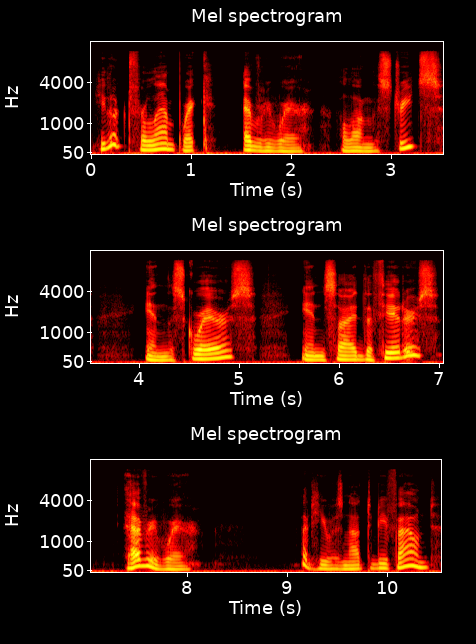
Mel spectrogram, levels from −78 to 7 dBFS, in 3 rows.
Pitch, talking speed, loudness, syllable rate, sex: 150 Hz, 130 wpm, -20 LUFS, 4.8 syllables/s, male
